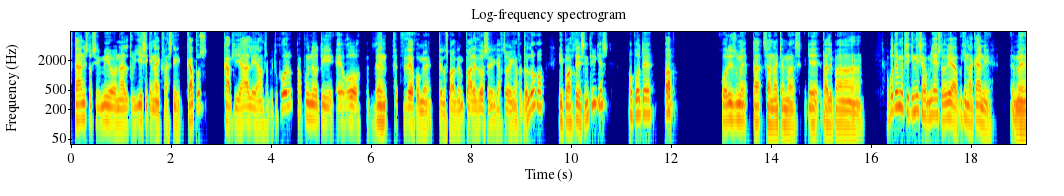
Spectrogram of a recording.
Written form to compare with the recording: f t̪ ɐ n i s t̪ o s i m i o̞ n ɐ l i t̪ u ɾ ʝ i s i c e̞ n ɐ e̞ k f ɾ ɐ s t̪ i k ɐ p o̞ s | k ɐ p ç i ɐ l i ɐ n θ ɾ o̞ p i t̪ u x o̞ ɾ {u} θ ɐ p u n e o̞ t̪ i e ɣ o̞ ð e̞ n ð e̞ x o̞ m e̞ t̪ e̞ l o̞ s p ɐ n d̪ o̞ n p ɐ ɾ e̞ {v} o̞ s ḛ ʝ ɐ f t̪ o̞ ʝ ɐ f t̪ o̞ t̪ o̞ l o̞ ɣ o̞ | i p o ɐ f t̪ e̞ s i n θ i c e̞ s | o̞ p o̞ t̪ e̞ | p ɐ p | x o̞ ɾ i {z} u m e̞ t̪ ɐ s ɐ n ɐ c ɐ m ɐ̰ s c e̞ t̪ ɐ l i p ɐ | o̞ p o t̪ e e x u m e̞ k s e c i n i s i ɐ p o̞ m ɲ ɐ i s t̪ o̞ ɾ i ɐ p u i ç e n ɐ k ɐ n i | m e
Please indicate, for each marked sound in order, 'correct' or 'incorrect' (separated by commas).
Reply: correct, incorrect, correct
